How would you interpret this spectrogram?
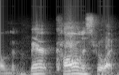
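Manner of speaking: normal talking voice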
